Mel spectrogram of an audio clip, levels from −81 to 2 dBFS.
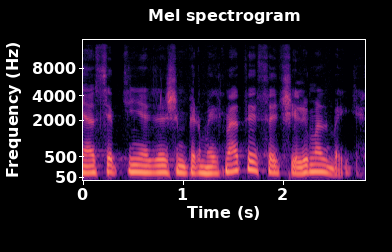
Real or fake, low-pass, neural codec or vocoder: real; 14.4 kHz; none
